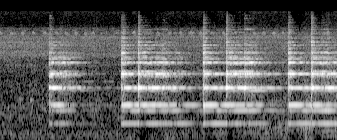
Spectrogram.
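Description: A church bell rings out slowly, each stroke ringing on and fading.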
